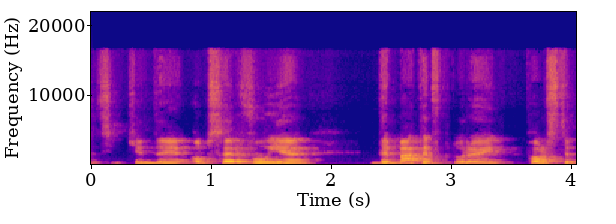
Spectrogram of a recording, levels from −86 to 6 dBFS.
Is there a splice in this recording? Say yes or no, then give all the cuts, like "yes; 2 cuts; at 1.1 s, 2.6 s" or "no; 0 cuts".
yes; 1 cut; at 2.8 s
